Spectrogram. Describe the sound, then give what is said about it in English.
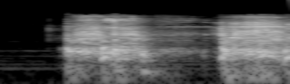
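Two loud, harsh coughs, the first starting abruptly and trailing off into a rough breath before a second strong cough follows about a second later. “You got a cough again?”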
